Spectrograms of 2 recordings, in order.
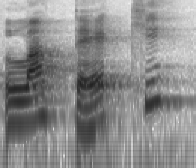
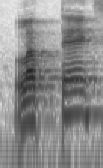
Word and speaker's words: LaTeX: um detalhe é que a pronúncia correta é ou latec ou látex látex é uma pronúncia errada só que eu falo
